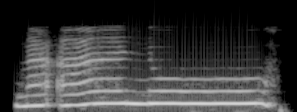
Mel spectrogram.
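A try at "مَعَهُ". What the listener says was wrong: Okay, much better. You don't have to prolong the ayn. Ma'anu.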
